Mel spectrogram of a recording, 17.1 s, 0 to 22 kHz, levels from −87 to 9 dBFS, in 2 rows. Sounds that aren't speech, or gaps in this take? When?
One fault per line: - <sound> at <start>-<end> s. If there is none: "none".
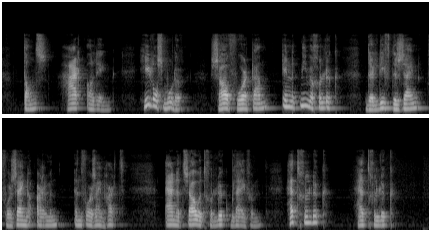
none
